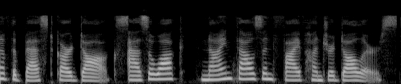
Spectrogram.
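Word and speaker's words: Azawakh: Azawak, $9,500. Say what? Pronounced AZ. Wak, members of the hound group are medium-sized dogs, 33 to 55 pounds.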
